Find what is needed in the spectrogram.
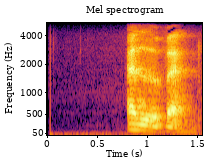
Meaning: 1. element (essential part) 2. element 3. element, factor, part
- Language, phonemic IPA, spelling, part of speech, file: Welsh, /ˈɛlvɛn/, elfen, noun, Cy-elfen.ogg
